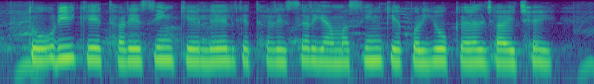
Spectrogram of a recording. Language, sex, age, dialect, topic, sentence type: Maithili, female, 46-50, Southern/Standard, agriculture, question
